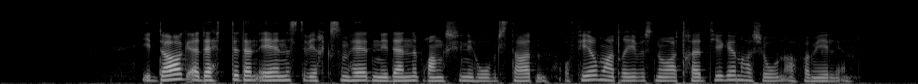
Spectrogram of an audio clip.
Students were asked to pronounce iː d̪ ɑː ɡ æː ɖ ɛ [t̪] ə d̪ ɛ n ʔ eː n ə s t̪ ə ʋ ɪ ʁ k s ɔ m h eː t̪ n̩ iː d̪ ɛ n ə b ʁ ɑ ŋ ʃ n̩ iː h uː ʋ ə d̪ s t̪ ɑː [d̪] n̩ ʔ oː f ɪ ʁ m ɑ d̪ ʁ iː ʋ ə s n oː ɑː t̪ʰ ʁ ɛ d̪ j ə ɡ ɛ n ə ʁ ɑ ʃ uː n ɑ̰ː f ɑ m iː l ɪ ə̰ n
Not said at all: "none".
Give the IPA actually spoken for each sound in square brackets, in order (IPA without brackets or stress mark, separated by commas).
t̪, d̪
